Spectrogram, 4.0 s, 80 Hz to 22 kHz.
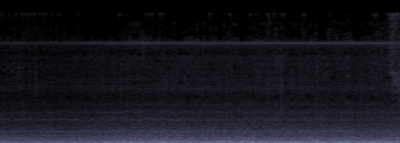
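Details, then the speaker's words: Carrier Infinity 58MVC080 furnace, flood-damaged, after gas valve replacement, variable-speed inducer previously failed and replaced, switched to heat: steady even inducer hum, no rattle or wobble, spins up smoothly, then pressure switch click; normal inducer motor operation. "So the inducer motor started, as I seen before, which was the inducer motor failed before, and you will hear another click"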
